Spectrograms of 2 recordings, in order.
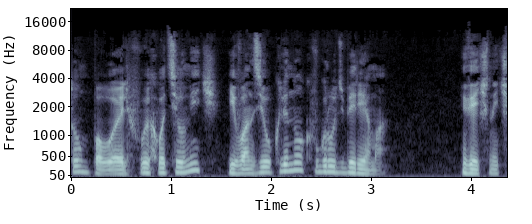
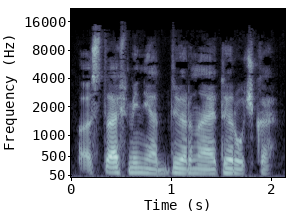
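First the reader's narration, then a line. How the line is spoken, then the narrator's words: Weak grumble. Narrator (Russian): слабо проворчал Флинт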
